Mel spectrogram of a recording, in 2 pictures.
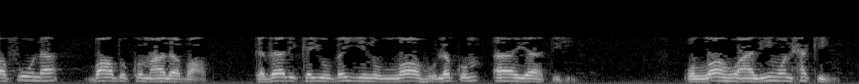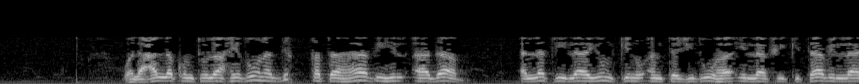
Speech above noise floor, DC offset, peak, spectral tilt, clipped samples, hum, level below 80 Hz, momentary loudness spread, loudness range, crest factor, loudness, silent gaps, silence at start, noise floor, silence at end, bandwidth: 33 dB; 0.3%; -8 dBFS; -11 dB/octave; under 0.1%; none; -60 dBFS; 9 LU; 2 LU; 14 dB; -23 LUFS; none; 0 s; -55 dBFS; 0 s; 3.7 kHz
